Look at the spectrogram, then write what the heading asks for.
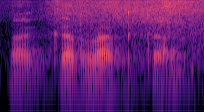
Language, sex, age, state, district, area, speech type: Kannada, male, 60+, Karnataka, Chitradurga, rural, spontaneous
